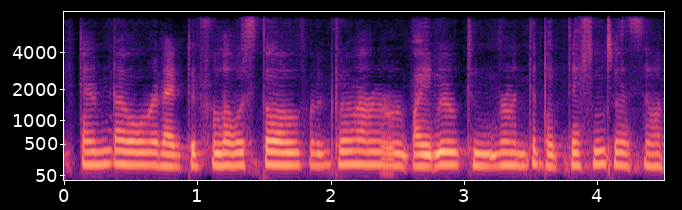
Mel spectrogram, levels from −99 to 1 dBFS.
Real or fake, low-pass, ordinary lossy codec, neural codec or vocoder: fake; 7.2 kHz; AAC, 48 kbps; codec, 16 kHz, 0.5 kbps, FreqCodec, larger model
